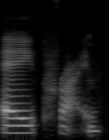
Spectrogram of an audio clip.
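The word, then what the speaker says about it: A′: an apostrophe here but the way that we pronounce that is by saying a prime so whenever you see a with a an apostrophe above it that means a prime so that's in the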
